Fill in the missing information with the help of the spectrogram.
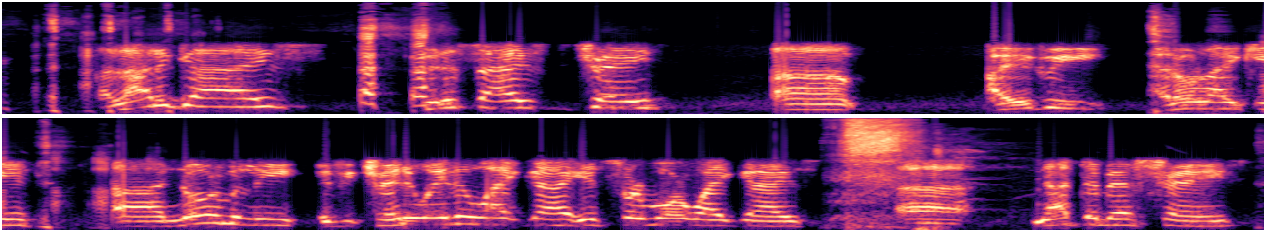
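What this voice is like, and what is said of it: Donald Trump impression. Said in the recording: “he's got a good impression. ... More trade policy from Trump.”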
